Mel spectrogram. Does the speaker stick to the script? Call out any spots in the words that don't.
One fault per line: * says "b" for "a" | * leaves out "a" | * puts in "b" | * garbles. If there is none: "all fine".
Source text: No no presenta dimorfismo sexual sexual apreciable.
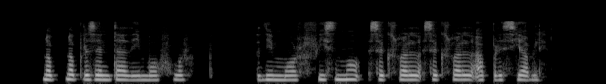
all fine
